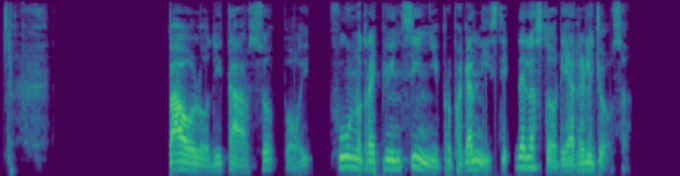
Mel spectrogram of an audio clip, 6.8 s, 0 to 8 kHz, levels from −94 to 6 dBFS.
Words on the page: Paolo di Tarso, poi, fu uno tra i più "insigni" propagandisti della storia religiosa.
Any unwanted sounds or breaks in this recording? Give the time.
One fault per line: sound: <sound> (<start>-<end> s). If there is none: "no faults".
no faults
